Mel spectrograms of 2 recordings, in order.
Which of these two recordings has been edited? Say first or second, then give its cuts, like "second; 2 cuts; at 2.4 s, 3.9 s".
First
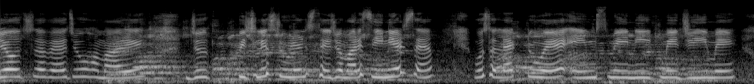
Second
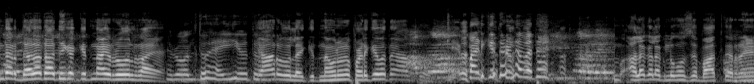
second; 1 cut; at 6.2 s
